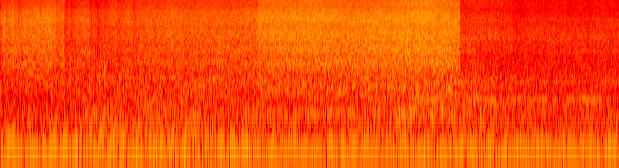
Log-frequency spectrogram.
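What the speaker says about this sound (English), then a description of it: "The wind starts to blow. The sea will come up and washes the salt" Sea waves and gusting wind at the Xwejni salt pans on the Maltese coast, a steady, dense broadband rush of surf and wind buffeting that fills the whole stretch with no voices.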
